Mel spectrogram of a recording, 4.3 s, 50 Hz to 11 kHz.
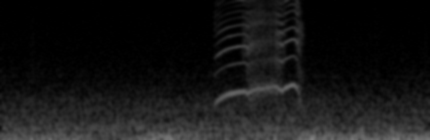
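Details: Northern lapwings at Oandu, Virumaa, Estonia, in March 2022: one drawn-out hoarse call rising then levelling, rich in harmonics, lasting about a second, over steady low rumbling background noise.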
